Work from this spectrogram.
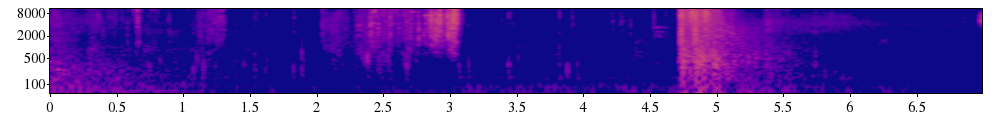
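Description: CZ pistol gunfire in Counter-Strike: Global Offensive during a Natus Vincere vs. Team Liquid match on Mirage, with several quick, sharp shots followed by a louder burst, amid footsteps and faint game ambience.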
